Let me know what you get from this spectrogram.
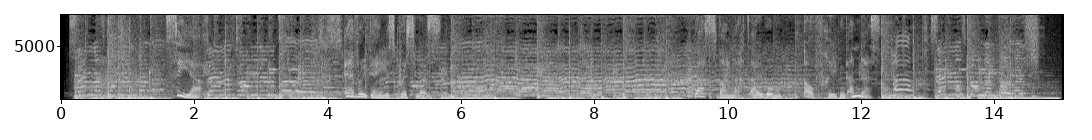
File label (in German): Fremdtake Freundlich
